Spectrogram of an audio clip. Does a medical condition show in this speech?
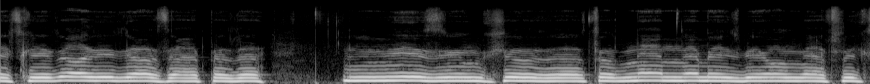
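Yes: ALS.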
